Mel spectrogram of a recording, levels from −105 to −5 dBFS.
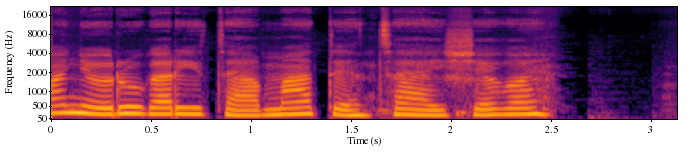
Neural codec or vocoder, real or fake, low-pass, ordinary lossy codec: none; real; none; none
